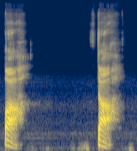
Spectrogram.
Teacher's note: તા બોલશો તો એ વખતે તમારી જીભ દાંતને અડી · પા બોલતી વખતે તમારા બંને હોઠ ભેગા થાય છે અને હવાને રોકે છે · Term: કોન્સોનન્ટ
